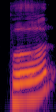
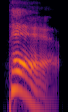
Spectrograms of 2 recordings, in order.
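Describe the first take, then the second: First: Per said with a neutral er vowel, the wrong way. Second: Pear with an open eh vowel, falling; correct pear. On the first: Teacher showing students the wrong way, neutral er vowel. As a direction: say per with a flat er sound. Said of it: "It is not per". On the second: Teacher showing students the right open eh vowel. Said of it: "this will be pronounced as". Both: Shown as a demonstration.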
